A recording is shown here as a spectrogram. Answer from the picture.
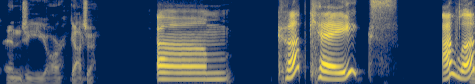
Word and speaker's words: Saenger: Southern people say singing. Gotcha. Say Not singing. Saenger.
